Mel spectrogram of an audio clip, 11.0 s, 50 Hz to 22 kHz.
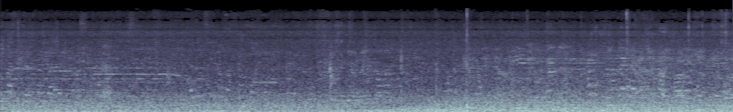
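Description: Interior running noise of an Alstom Movia R151 metro train travelling between stations: a steady rumble of wheels on rail and traction equipment, growing a little louder about halfway through.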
